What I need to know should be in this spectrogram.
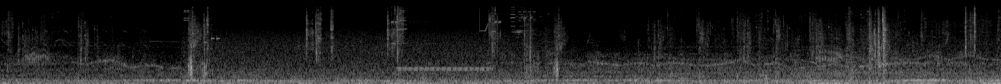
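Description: Boots crunch on rocky ground as a soldier moves in a crouch.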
